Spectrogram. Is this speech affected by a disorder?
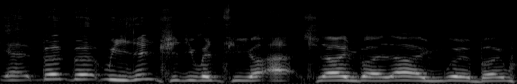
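Yes: cerebral palsy; wheelchair user.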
